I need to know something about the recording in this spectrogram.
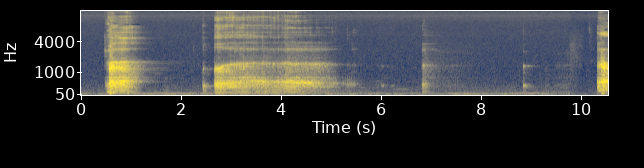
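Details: A woman gives a short belch, then a long, drawn-out rumbling burp, then a few faint small ones in a quiet room; burping.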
